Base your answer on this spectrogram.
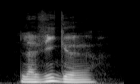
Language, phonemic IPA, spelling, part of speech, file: French, /vi.ɡœʁ/, vigueur, noun, Fr-vigueur.ogg
- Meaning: vigour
